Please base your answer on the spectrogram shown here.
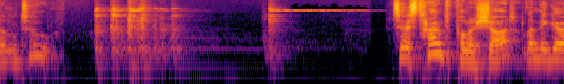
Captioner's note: tool clinking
